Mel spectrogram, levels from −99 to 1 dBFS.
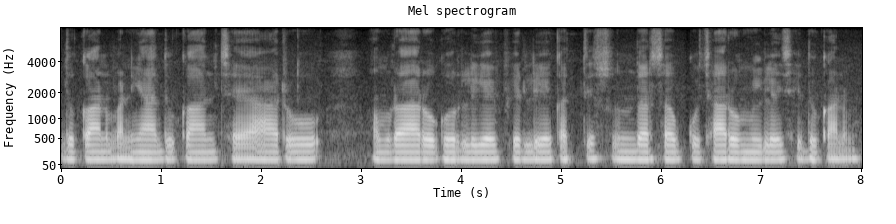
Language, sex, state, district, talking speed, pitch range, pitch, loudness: Maithili, male, Bihar, Madhepura, 140 wpm, 120-125 Hz, 120 Hz, -18 LUFS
